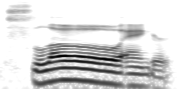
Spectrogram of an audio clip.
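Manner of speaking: "slow" stretched long and loud. Shown as a demonstration. Preacher contrasting slow anger with blow-ups, drawn out. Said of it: "to slow it down".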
